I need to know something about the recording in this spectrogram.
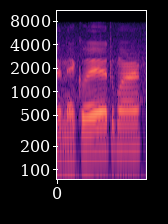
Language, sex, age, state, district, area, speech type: Assamese, male, 30-45, Assam, Sivasagar, urban, spontaneous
